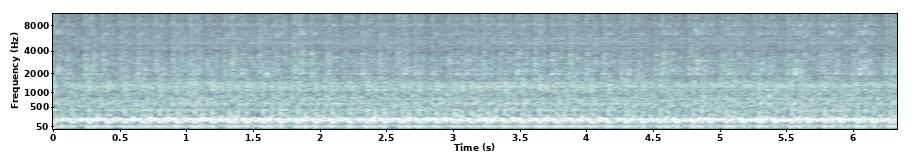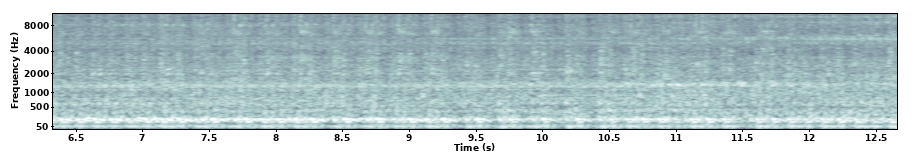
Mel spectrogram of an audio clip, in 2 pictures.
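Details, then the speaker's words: 1989 Harley Softail 93ci panhead with rebuilt, rejetted Mikuni HSR42 carb, mixture screw about 1.5 turns out, warming up: even steady V-twin rumble stabilizing, no stumble, popping or gurgle; clean fuel curve through revs, no rich exhaust smell. "See stabilizing right there. Now, as I was revving up, I listen to how the fuel curve is as you're going up and down through the RPM range."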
